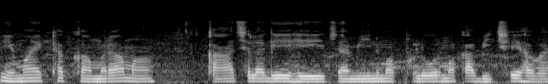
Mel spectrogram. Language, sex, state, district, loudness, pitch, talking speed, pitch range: Chhattisgarhi, male, Chhattisgarh, Bilaspur, -14 LUFS, 135 Hz, 165 wpm, 130-140 Hz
